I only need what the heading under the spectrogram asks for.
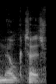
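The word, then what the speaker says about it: Milquetoast: No, I just heard milk toast, right? No, that's exactly what was said. Milk toast. It's just... It's an actual word, but it's spelled M-I-L-Q-U-E, toast. It is pronounced milk toast, but you don't spell it like milk toast.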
